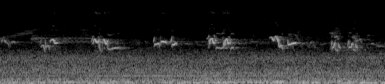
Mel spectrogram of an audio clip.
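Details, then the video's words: An American robin sings short, slurred whistled phrases roughly every half second, some with thin high-pitched notes on top, over a soft low hum. "impressionante canto do sabiá-norte-americano"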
